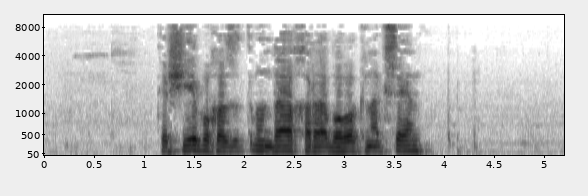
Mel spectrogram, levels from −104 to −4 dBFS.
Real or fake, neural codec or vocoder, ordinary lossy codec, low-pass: fake; codec, 16 kHz in and 24 kHz out, 2.2 kbps, FireRedTTS-2 codec; MP3, 32 kbps; 9.9 kHz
